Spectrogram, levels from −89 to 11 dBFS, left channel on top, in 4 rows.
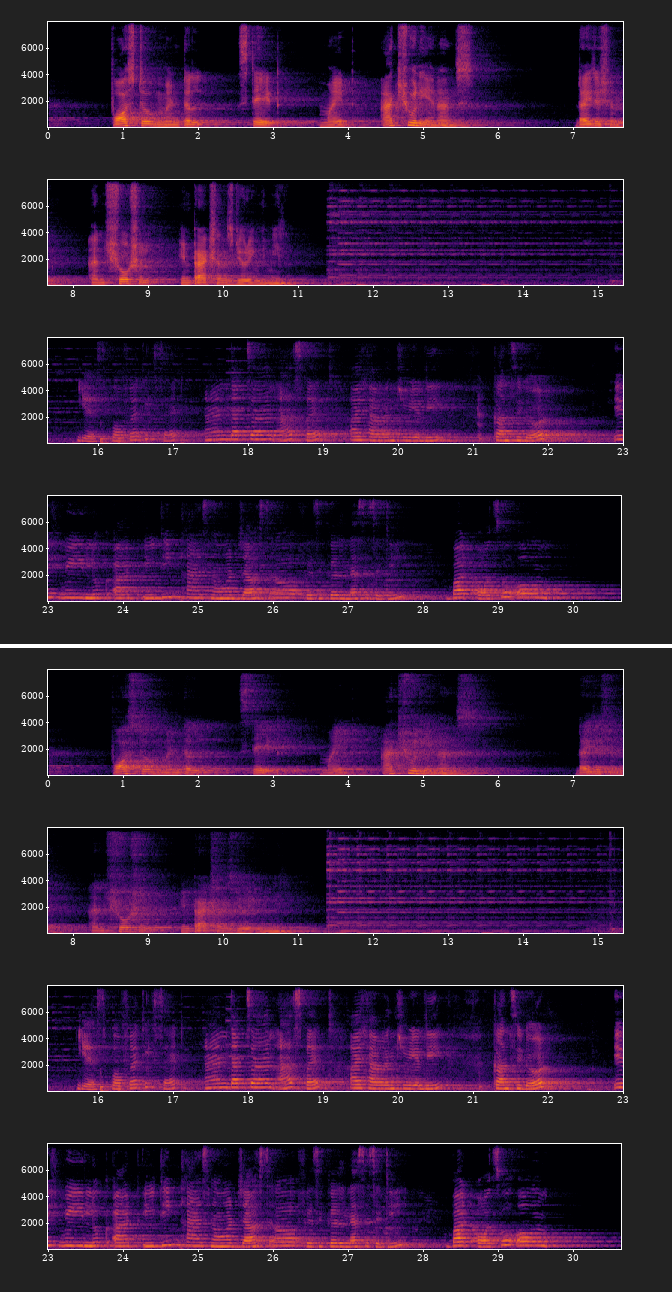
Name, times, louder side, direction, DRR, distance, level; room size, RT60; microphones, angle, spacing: voice 1, 0.8-2.1 2.6-3.1 3.6-4.0 4.4-5.7 7.0-7.8 8.2-9.1 9.4-11.0, left 6 dB, 75° left, 12 dB, 0.4 m, -27 dB
sound 1, 11.4-17.8, right 4 dB, 55° right, 1.2 m, -49 dB
voice 2, 15.7-22.1 22.5-27.8 28.3-29.7, right 4 dB, 30° right, 10 dB, 0.4 m, -30 dB
13.0 x 7.1 x 3.9 m, 2.6 s
head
